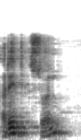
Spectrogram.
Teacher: kaidah bacaan Qalqalah Sugro Qalqalah dia berada di tengah kalimat ini Qalqalah kecil dibaca mantul tapi tipis saja kecil saja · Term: qalqalah sugoro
